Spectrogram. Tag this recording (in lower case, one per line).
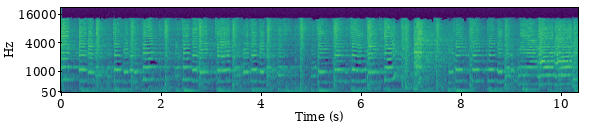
music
